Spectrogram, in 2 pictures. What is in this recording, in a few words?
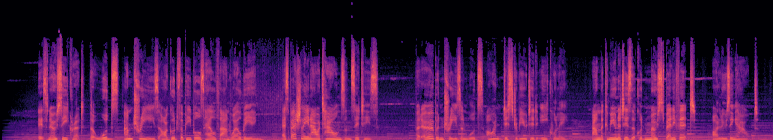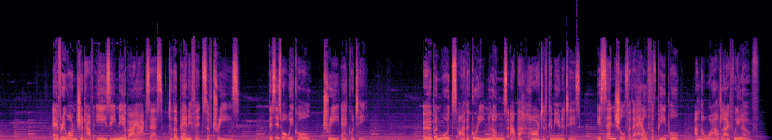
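English, UK, female, corporate northern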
